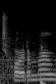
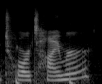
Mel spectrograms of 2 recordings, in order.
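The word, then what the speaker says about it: Tortimer: way back um the most of us are probably pronouncing torturmer wrong it's meant to be tour timer is an old timer yes i've heard that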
